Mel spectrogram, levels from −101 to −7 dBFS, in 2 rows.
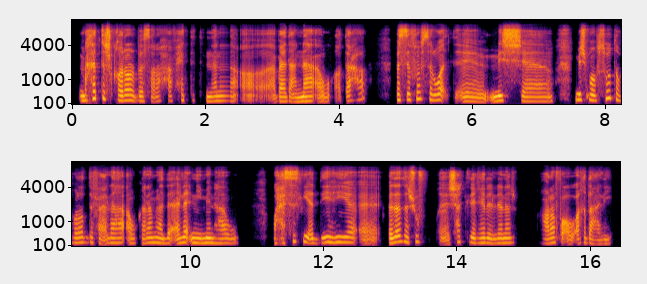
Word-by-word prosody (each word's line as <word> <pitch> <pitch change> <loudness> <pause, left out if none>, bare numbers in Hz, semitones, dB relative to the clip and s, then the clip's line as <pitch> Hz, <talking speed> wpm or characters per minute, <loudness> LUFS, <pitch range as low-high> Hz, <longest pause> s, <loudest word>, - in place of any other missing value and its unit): ما - - +2
اخدتش 275 +5 +6
قرار 200 +1 +3
بصراحة 180 0 -3
في - - -15
حتّة 210 -1 -8 0.2
إن 170 - -2
أنا 185 0 -4
آآ - - -7
أبعد 170 0 +1
عنها 170 +4 +2
أو - - -3
أقاطعها، - - -5 0.5
بس 220 +1 +6
في 230 +3 -3
نفس 260 -2 +2
الوقت 220 +1 -1
آآ 165 -3 -3 0.2
مش 190 +1 +9
آآ 165 -1 -4 0.3
مش 225 0 +2
مبسوطة 230 +5 0
من 185 - -14
رد 195 0 -6
فعلها 185 0 -3
أو 175 - -5
كلامها 190 +2 -2
ده 180 +1 -3
قلقني 185 -2 0
منها 180 -2 -1
و 175 0 -8 0.6
وحسسني 240 -3 +4
قد 170 -1 -3
إيه 200 +2 +1
هي 205 -1 -1
آآ - - -6 0.2
بدأت 215 +6 +3
أشوف 220 +2 +1 0.2
آآ - - -5
شكل 215 -2 +3
غير 185 +1 -2
اللي 175 +1 -3
أنا 185 +1 -1
ش 190 - -12 0.4
أعرفه 185 +4 -1
أو - - -2
آخده 175 0 -4
عليه. 155 +1 -9
185 Hz, 175 wpm, -23 LUFS, 170-205 Hz, 0.6 s, مش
